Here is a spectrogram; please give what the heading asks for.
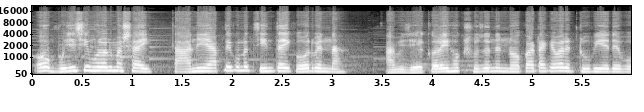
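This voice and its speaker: A man voicing a sneaky, excitable henchman who fawns on his village boss in a cartoon. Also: high voice, quick pace, smooth, faint music behind, natural voice. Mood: gleeful, scheming. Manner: obsequious, excitable. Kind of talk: Bengali cartoon voice acting.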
